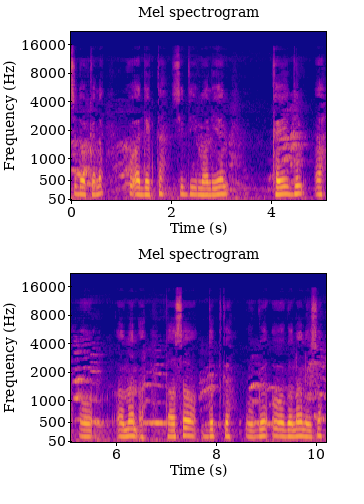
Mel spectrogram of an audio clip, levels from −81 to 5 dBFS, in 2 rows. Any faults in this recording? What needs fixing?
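HE-AAC compression across the whole clip: the treble sounds synthetic, with s sounds turning gritty and lispy and nothing above 15.5 kHz, likely from band replication rebuilding the upper spectrum from copied lower bands, which fits a low bitrate near 24 kbps. Encode at a higher bitrate, or use plain AAC so the treble is coded directly rather than rebuilt.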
